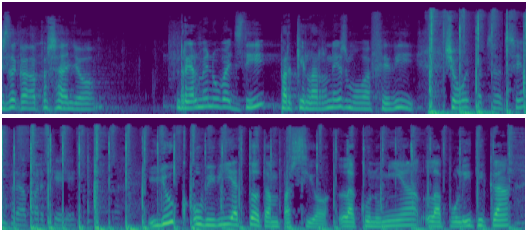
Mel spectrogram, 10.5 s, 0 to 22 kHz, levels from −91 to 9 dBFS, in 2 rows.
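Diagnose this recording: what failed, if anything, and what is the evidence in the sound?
Two short, foreign bursts cut through the sound: a faint glitch from 5.02 to 5.04 s, and a louder, longer glitch from 9.29 to 9.38 s, peaking around -20 dBFS against roughly -35 dBFS for the first. This is a codec-stage failure, a corrupt frame decoded. Flipped bits in the compressed stream were played rather than concealed, so misread gains and codes put energy at the wrong frequencies for the length of the damage, which fits a couple of frames the first time and a few the second.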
